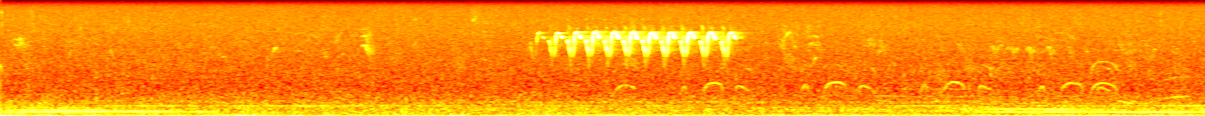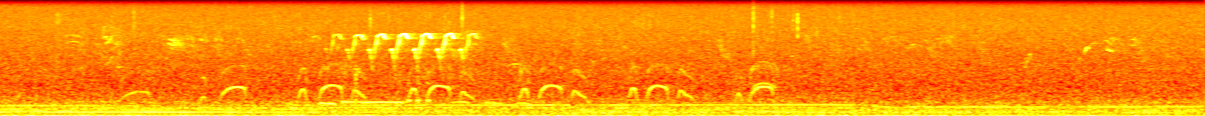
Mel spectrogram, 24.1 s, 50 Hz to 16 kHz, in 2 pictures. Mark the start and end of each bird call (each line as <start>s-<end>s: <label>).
5.3s-7.4s: Hawaii Amakihi (Chlorodrepanis virens)
6.1s-6.4s: Chinese Hwamei (Garrulax canorus)
7.0s-7.5s: Chinese Hwamei (Garrulax canorus)
8.0s-8.7s: Chinese Hwamei (Garrulax canorus)
8.1s-8.2s: Hawaii Amakihi (Chlorodrepanis virens)
9.2s-9.9s: Chinese Hwamei (Garrulax canorus)
10.4s-11.2s: Chinese Hwamei (Garrulax canorus)
12.7s-12.9s: Hawaii Amakihi (Chlorodrepanis virens)
13.2s-13.6s: Chinese Hwamei (Garrulax canorus)
14.0s-14.5s: Chinese Hwamei (Garrulax canorus)
15.0s-15.7s: Chinese Hwamei (Garrulax canorus)
15.3s-16.8s: Hawaii Amakihi (Chlorodrepanis virens)
16.1s-16.8s: Chinese Hwamei (Garrulax canorus)
17.2s-17.9s: Chinese Hwamei (Garrulax canorus)
18.3s-19.0s: Chinese Hwamei (Garrulax canorus)
19.4s-19.8s: Chinese Hwamei (Garrulax canorus)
